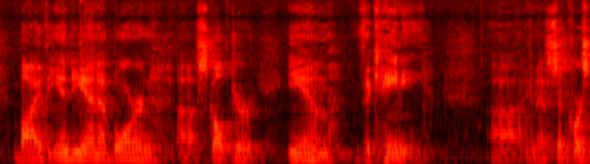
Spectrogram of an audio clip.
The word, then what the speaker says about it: Viquesney: Viquesney. And that's, of course, not the way that's going to sound in French, but that's the way that the name is still pronounced with an Indiana twang in the area around Spencer where he grew up.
